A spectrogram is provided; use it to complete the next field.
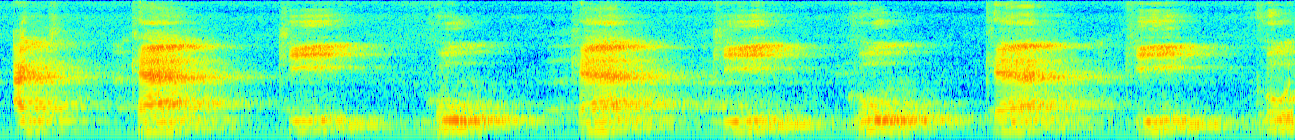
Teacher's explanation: Huruf kaf makharijul hurufnya di pangkal lidah ke langit-langit yang keras.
